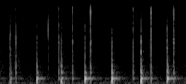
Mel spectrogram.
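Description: Fingers tap up and down the spine and cover of a hardcover library book with a sticky plastic cover, making 12 quick, dull taps in an uneven rhythm. Each tap is short and woody with a low-mid thump and almost no ring, and a few lighter taps add a brighter click.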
